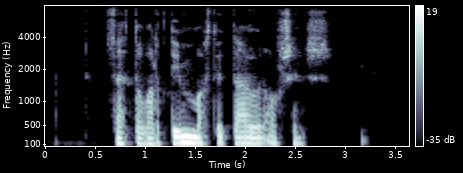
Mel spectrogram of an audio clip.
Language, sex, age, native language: Icelandic, male, 20-29, Icelandic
